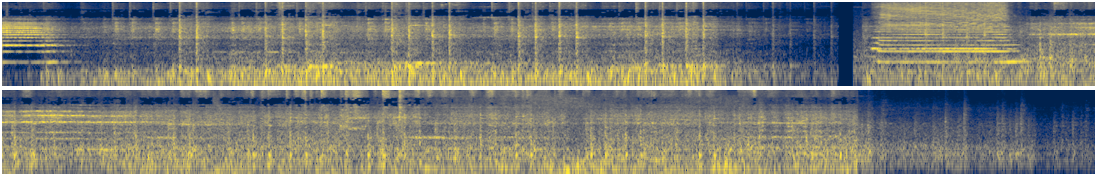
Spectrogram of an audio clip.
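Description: A train horn ending about a second in, then a train running with clattering wheel noise. The sound cuts out abruptly near the middle, then a second horn blast of about two seconds and more running-train noise, which drops away near the end.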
